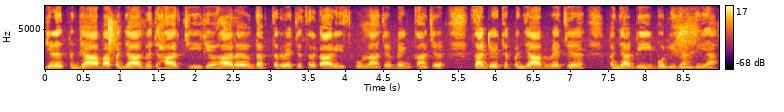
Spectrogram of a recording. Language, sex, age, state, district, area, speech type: Punjabi, female, 45-60, Punjab, Gurdaspur, rural, spontaneous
